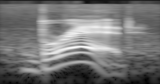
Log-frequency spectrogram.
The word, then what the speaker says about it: bred: In the past, bred. Pronunciation. Use a short e like head and red. Bread. Just like the bread you eat, but it's spelled differently.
